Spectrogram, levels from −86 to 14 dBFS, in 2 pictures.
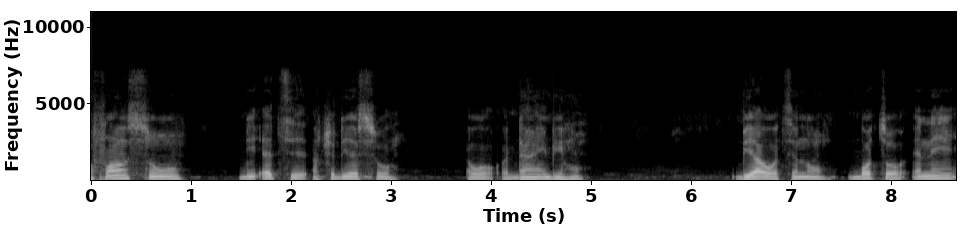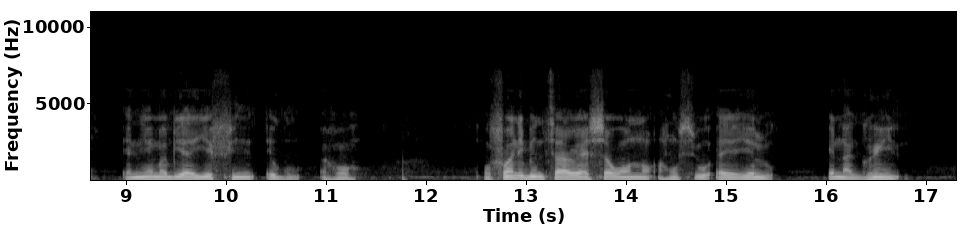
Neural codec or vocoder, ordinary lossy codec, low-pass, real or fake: codec, 16 kHz, 4 kbps, FunCodec, trained on LibriTTS, 50 frames a second; AAC, 64 kbps; 7.2 kHz; fake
